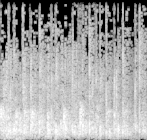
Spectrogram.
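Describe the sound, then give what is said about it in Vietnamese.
Audience clapping during a Buddhist talk, rapid, dense claps that pile into a loud, steady patter over a couple of seconds. “Vỗ tay A Di Đà Phật. Vỗ tay.”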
